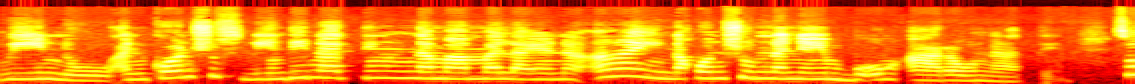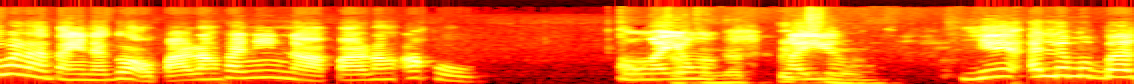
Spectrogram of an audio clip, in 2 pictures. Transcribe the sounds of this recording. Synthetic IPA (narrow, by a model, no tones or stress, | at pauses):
wiːnoʔɐ̰nko̞nʃɐslihɪnd̪inaːt̪ɪnːɐmaːmɐlaːjɐnɐʔajnɐkonsumnɐɲajʊŋbʊʔoŋʔaːɾɐwnaːt̪ɪ̰nsowɐlaːt̪aːjonɐɡɐwaʔopaːɾɐŋkɐniːnɐpaːɾɐŋʔɐko̞ | oŋɐjoŋŋɐjo | jɛʔɐlamːobɐ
